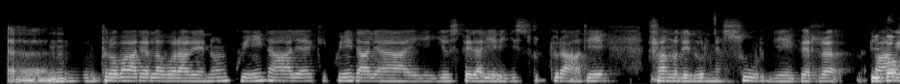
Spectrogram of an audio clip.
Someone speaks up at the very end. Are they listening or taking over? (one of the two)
listening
